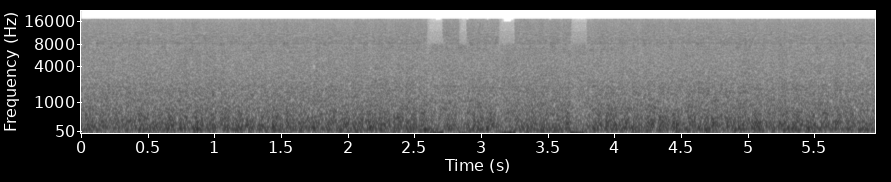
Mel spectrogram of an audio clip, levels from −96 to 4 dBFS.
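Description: Speech breaks into a held buzz or fading hiss at 2.59–2.74, 2.83–2.92, 3.13–3.28 and 3.67–3.82 s, then jumps ahead. Each is a burst of packet loss: the receiver stretched the last sound over 120, 60, 120 and 120 ms, and that much speech is gone.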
